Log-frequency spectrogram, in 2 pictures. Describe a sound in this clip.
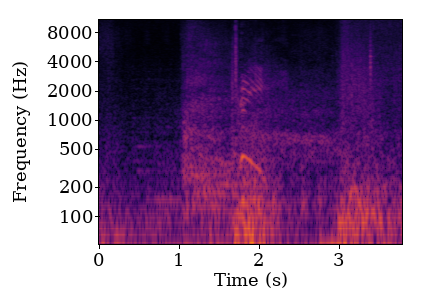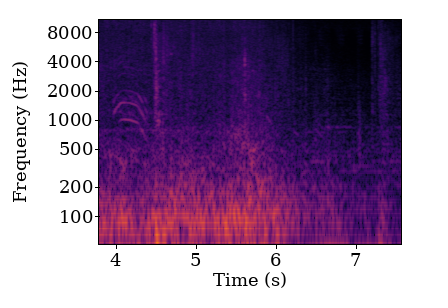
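A dragon roars loudly.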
